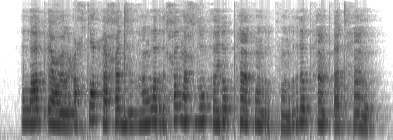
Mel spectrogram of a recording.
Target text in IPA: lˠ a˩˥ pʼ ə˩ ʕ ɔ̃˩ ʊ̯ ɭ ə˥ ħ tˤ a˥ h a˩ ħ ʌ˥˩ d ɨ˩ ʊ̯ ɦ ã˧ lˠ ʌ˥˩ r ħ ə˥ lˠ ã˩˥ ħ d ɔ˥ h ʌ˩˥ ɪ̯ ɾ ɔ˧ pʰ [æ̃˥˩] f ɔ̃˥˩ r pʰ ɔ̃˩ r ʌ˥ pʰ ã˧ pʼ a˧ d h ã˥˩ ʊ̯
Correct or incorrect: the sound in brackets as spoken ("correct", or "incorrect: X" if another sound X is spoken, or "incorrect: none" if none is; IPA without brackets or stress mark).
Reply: incorrect: ã˥˩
